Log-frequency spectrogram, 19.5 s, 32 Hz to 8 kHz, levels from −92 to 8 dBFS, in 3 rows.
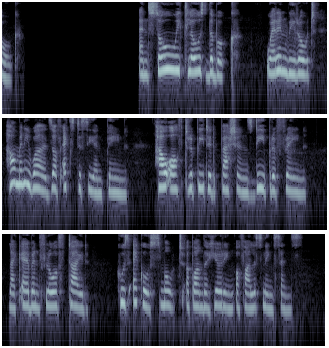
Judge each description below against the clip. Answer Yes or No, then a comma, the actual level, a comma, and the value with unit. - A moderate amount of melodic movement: Yes, average, 3.0 semitones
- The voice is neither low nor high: No, high, 235 Hz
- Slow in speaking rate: Yes, slow, 120 wpm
